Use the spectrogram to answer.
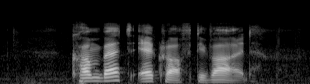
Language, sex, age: English, male, 23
